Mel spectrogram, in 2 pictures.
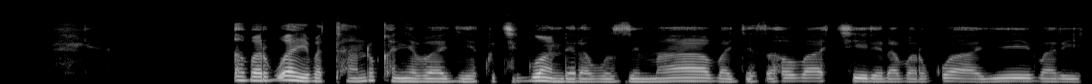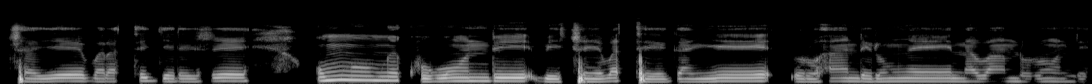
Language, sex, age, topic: Kinyarwanda, male, 25-35, health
